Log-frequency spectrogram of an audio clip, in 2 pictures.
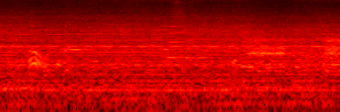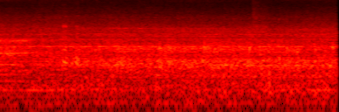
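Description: A parade float's motorised chassis driving slowly past, its engine droning steadily with a steady high tone over it. Indistinct voices come and go.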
